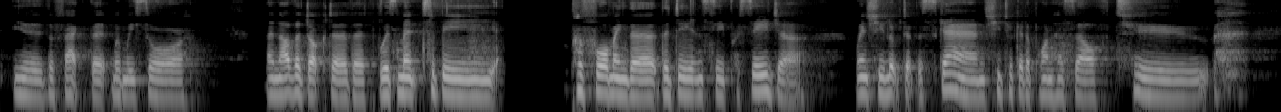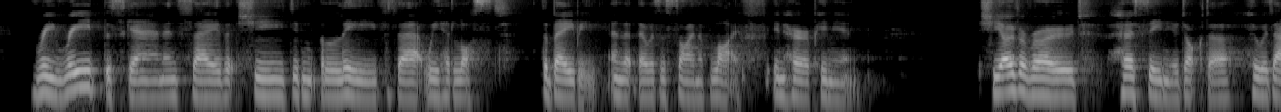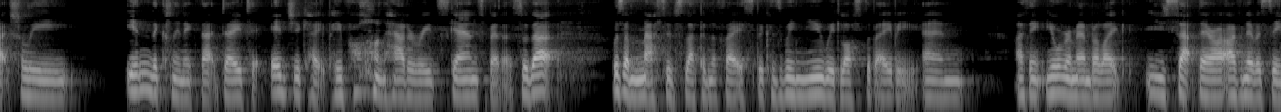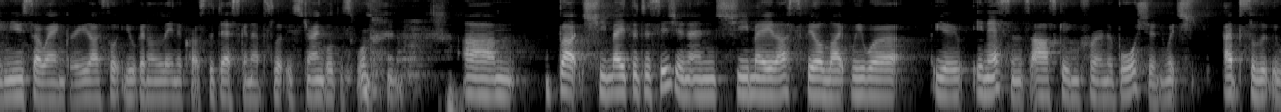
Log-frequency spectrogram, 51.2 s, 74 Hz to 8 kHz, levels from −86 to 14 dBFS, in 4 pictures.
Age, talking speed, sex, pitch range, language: 30-49, 175 wpm, female, 140-160 Hz, English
